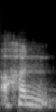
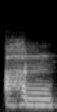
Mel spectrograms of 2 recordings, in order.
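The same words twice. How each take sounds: The two takes are said the same way.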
